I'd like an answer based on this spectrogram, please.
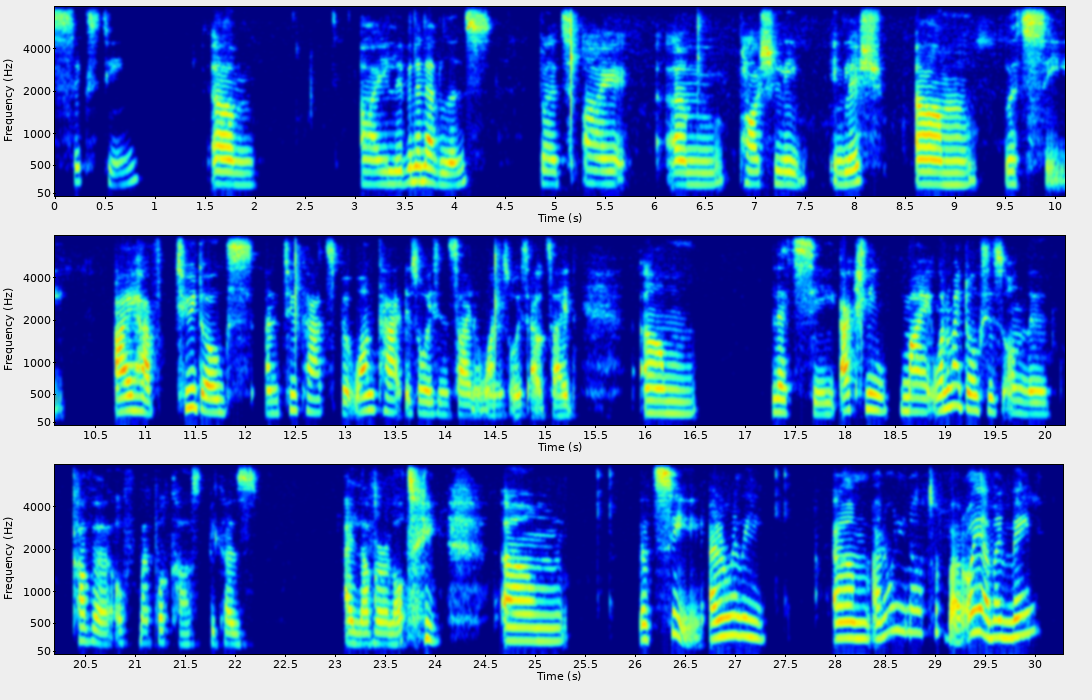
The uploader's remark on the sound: I'll use an actual microphone next time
